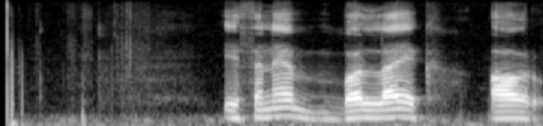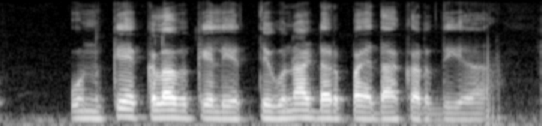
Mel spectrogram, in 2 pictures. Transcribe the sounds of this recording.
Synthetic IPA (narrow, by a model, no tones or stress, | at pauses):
ɪsnebəlːaːɪkʰ | ɔːɾ | ʊnkekləbkeliet̪ɪɡnaɖəɾpɛːd̪akɐɾd̪ija̰ː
